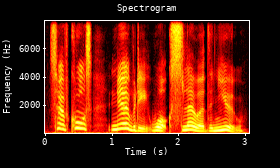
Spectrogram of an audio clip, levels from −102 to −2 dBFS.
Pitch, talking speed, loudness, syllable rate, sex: 250 Hz, 155 wpm, -17 LUFS, 4.5 syllables/s, female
